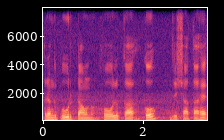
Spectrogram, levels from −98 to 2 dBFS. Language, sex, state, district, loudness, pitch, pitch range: Hindi, male, Punjab, Kapurthala, -17 LUFS, 135 Hz, 130-145 Hz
